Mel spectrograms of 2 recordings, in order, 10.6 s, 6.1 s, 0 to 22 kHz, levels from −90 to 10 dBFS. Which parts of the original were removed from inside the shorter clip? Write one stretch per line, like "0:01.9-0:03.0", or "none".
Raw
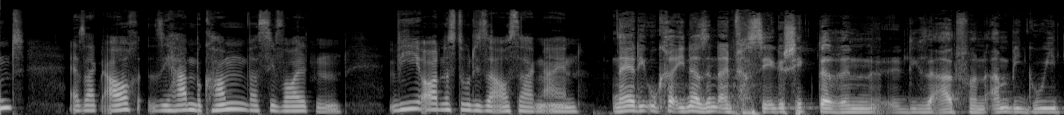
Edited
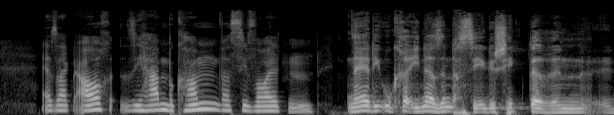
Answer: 0:03.6-0:05.9
0:07.2-0:07.4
